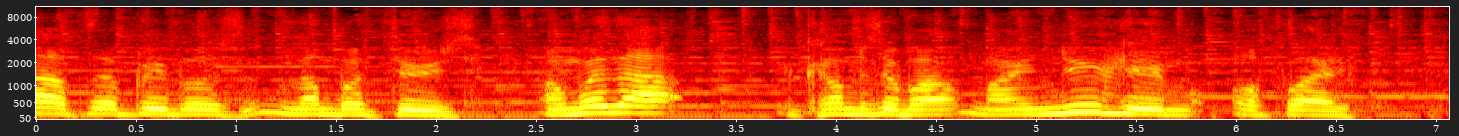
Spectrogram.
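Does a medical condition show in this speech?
Yes: motor neuron disease; terminal, muscle wasting throughout whole body.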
